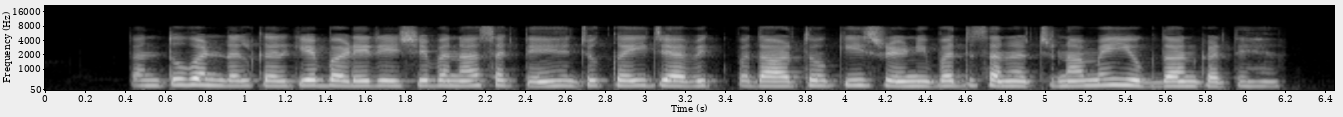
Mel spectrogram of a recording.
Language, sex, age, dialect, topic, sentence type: Hindi, female, 18-24, Hindustani Malvi Khadi Boli, agriculture, statement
